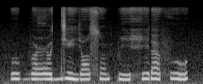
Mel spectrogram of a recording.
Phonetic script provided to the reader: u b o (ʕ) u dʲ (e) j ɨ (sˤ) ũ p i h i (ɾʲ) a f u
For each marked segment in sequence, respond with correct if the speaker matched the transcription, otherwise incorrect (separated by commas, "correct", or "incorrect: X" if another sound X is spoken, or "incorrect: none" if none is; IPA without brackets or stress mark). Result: correct, correct, correct, incorrect: ɾ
